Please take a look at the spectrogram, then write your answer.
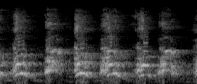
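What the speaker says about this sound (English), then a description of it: "she seems to be a super, super friendly, nice dog" A dog at an animal shelter barks repeatedly in a steady rhythm, about seven loud close barks in quick succession with no talk over them.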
